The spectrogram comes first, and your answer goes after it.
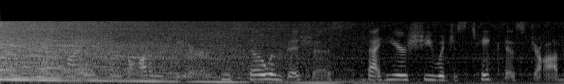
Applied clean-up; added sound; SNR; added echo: none; Car; -4 dB; none.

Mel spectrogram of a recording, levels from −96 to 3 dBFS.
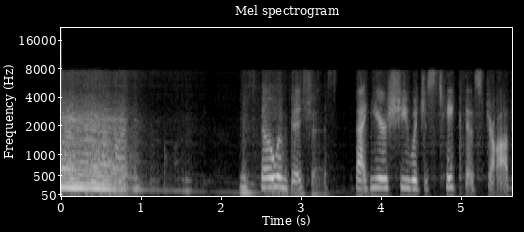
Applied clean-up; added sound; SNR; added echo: neural mask model RNNoise.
